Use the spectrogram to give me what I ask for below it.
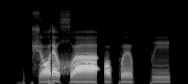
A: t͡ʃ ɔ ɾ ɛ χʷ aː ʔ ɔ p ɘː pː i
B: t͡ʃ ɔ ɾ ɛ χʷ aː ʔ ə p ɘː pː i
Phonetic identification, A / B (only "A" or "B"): A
